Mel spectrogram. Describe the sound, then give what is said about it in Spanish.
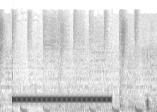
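A telephone dial tone, heard while redialing someone who has hung up, sounds as a loud, steady, unbroken hum held at one low-mid pitch for about two seconds, then cuts off, leaving faint background clatter. “Ya colgó Choco. A ver, márcale de nuevo.”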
